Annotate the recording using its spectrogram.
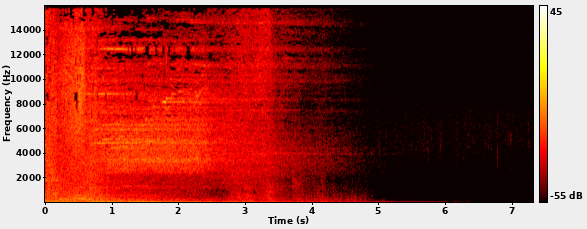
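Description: A triumphant victory fanfare swells and fades away.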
